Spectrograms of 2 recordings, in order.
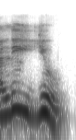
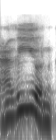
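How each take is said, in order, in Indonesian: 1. Kata ini berakhir dengan vokal, tanpa n. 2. Kata ini berakhir dengan tambahan bunyi n. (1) "Harusnya bacanya ada aliyu" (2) "bukan aliyun"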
